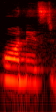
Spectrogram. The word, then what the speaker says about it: honest: We are saying honest. We are not saying honest. So in two places we have to use an and. First one before the vowel sound, and second one when H is silent.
